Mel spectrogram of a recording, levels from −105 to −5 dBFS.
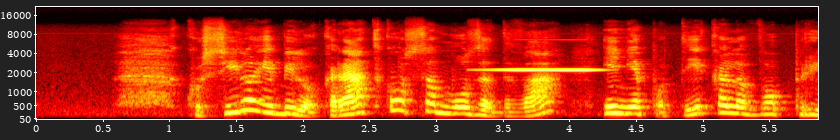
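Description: Speech, and right after "je bilo kratko samo" there's loudspeaker feedback squeal from 3.23 to 4.37 s. A 2.2 kHz tone swells over roughly 0.4 s to sit about 10 dB above the speech. The mic is hearing its own speaker and the loop runs away, clearing just before "in je".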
